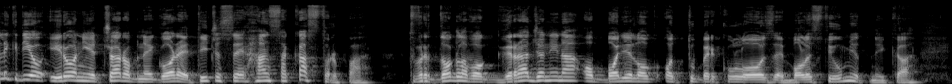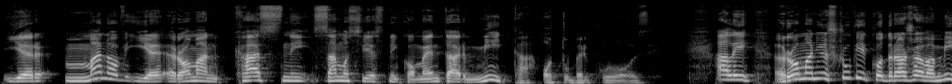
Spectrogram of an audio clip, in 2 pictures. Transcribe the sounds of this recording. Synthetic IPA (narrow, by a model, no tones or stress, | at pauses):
elikd̪io̞ʔiɾo̞nije̞t͡ʃaɾo̞bne̞ɡo̞ɾe̞t̪iːt͡ʃe̞se̞hansakast̪oɾpa̰ | t̪ʋr̩d̪o̞ɡlˠaʋo̞ɡːɾad͡ʑaninaʔo̞bo̞ʎe̞lo̞ɡo̞d̪t̪ube̞ɾkulo̞ːzebo̞le̞st̪iumje̞t̪nikʰa | je̞ɾmano̞ʋje̞ɾo̞mankʰasnisamo̞sʋjest̪niko̞me̞nt̪aɾmiːt̪a̰ot̪ubeɾkulo̞ːzi | aliɾo̞manjo̞ʃuʋje̞ko̞d̪ɾaʒaːʋami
